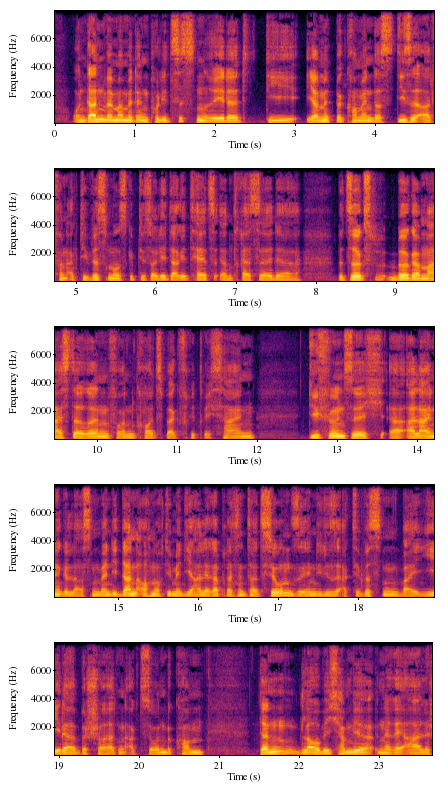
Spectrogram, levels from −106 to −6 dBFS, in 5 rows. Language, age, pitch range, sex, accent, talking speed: German, 50-69, 105-120 Hz, male, German, 135 wpm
